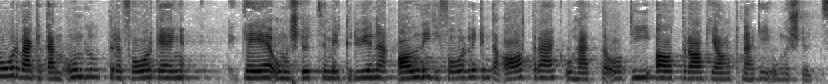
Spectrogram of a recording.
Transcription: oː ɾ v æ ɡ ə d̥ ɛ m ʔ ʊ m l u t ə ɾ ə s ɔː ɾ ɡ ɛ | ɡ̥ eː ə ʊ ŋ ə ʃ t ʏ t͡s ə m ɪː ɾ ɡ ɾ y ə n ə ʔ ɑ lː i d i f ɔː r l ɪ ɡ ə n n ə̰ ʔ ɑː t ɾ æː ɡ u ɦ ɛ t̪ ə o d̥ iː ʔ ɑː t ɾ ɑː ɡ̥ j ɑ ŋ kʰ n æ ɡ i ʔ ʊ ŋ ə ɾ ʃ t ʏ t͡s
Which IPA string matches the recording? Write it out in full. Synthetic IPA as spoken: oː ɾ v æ ɡ ə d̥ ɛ m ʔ ʊ n l u t ə ɾ ə f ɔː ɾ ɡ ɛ | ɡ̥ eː ə ʊ ŋ ə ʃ t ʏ t͡s ə m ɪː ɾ ɡ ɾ y ə n ə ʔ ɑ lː i d i f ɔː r l ɪ ɡ ə n d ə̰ ʔ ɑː t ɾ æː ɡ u ɦ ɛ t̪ ə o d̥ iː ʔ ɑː t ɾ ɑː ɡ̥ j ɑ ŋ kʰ n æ ɡ i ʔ ʊ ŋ ə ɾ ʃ t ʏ t͡s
